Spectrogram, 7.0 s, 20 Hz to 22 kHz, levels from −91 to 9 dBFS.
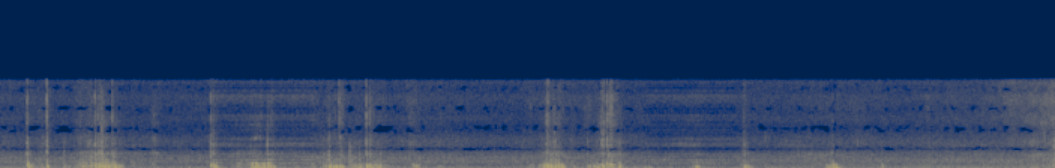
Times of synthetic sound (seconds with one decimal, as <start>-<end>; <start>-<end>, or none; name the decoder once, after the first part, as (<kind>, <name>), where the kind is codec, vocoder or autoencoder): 1.4-2.1 (codec, SNAC); 4.3-4.9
